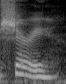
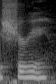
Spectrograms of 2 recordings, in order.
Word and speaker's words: Shairi: pronounced i decided that instead of sherry i was going to be shari shari represented the person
